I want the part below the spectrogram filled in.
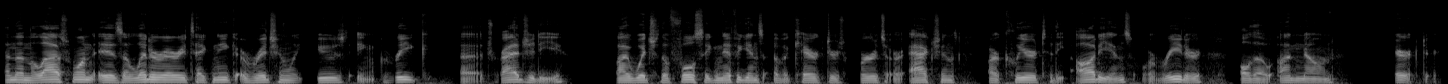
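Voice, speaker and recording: A man with a hoarse throat, getting over an illness, hosting a solo podcast in a reflective, rambling way. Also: fairly low pitch, fairly even intonation, moderate pace. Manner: reflective, rambling, many fillers. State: hoarse, recovering from a sore throat. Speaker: podcast host. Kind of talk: casual solo podcast talk.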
